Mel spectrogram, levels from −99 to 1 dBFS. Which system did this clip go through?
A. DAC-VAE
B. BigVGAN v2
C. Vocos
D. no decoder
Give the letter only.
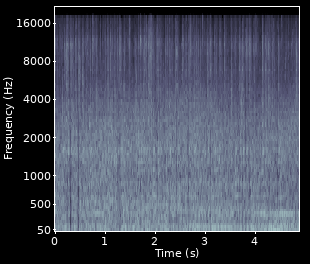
D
